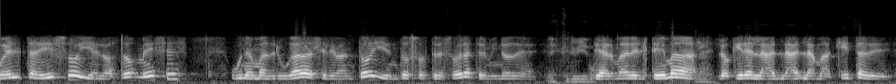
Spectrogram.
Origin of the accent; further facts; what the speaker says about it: Entre Ríos, Argentina; como también soy de Entre Ríos, siempre ir a tocar realmente a las provincias y demás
